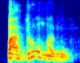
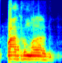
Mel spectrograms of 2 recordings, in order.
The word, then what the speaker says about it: quadrúmano: Quadrúmano, não é quadrumano.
